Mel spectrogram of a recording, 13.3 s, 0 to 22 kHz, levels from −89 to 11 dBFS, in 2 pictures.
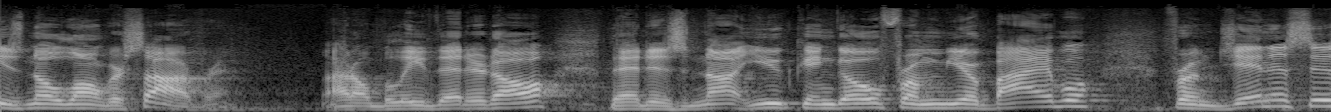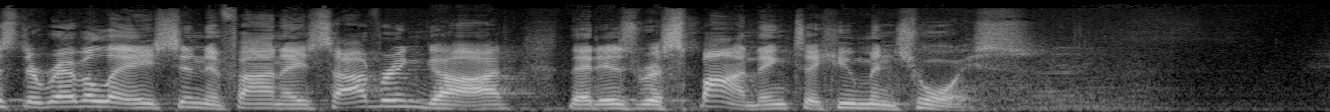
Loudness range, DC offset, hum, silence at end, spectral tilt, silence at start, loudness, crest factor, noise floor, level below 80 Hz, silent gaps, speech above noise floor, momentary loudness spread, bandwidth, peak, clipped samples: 2 LU; under 0.1%; none; 1.15 s; -3 dB/octave; 0 s; -17 LUFS; 18 dB; -58 dBFS; -62 dBFS; none; 40 dB; 8 LU; 17.5 kHz; 0 dBFS; under 0.1%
